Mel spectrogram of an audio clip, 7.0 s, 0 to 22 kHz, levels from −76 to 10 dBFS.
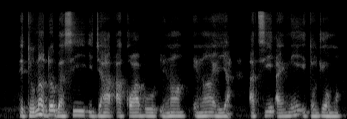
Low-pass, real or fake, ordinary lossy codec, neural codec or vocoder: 14.4 kHz; fake; none; autoencoder, 48 kHz, 32 numbers a frame, DAC-VAE, trained on Japanese speech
